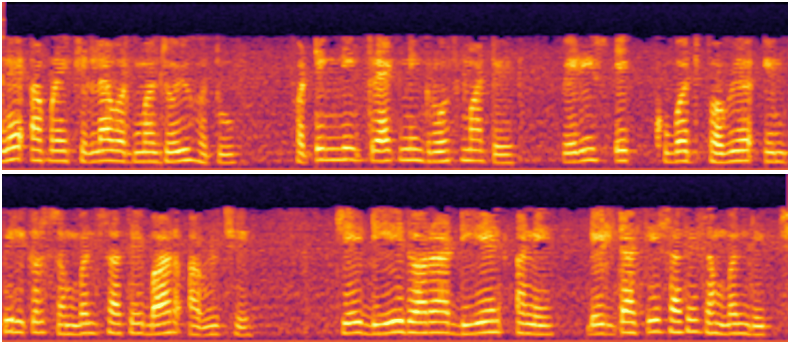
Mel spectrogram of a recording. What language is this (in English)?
Gujarati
